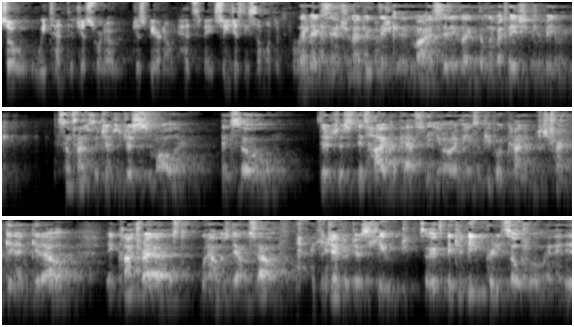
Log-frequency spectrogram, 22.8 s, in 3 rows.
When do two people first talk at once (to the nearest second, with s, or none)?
4 s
